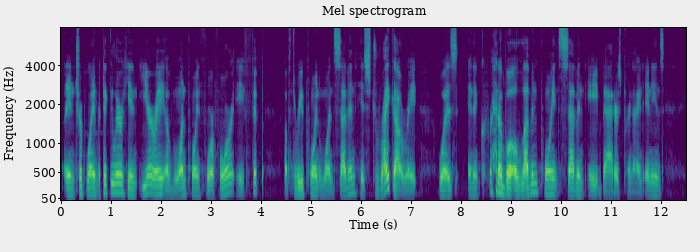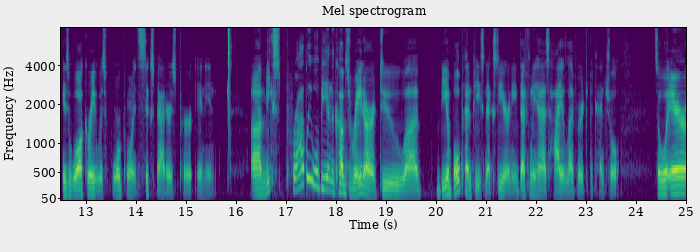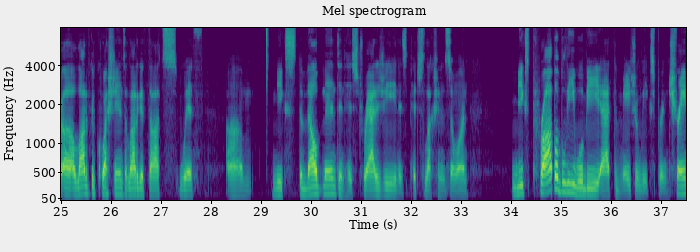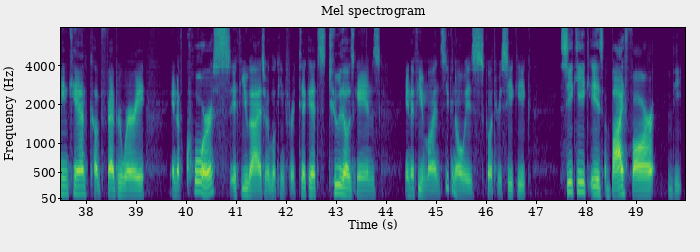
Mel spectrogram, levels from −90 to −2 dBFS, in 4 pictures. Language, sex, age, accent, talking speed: English, male, 20-39, American, 150 wpm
